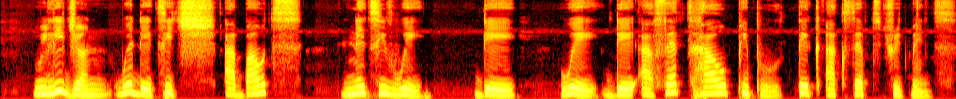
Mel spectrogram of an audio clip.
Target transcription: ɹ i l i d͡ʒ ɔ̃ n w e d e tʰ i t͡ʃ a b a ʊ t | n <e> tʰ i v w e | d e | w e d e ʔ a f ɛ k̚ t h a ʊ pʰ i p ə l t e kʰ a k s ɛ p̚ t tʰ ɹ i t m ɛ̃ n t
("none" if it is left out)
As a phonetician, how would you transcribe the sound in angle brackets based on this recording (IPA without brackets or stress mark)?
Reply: e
